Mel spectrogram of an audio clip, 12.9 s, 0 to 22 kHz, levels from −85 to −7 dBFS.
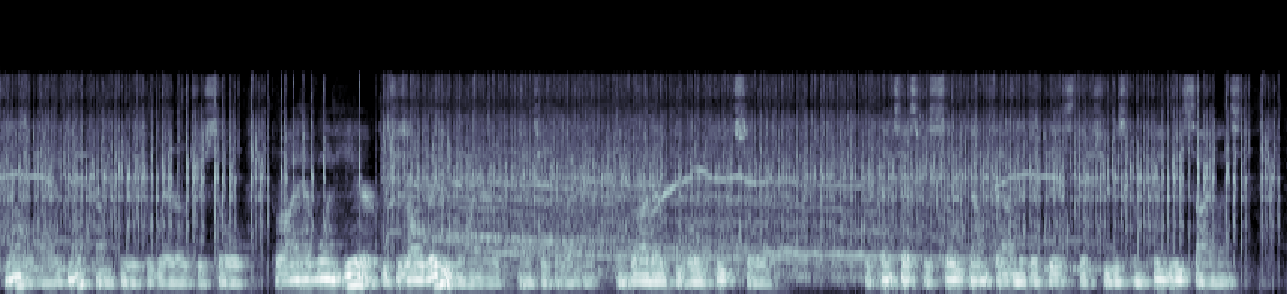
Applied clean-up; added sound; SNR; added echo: none; Applause / Cheering; 12 dB; reverberation time 0.3 s.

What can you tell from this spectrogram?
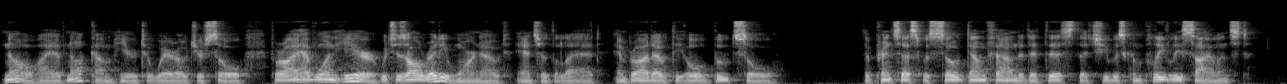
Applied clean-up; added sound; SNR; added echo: none; none; none; none.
